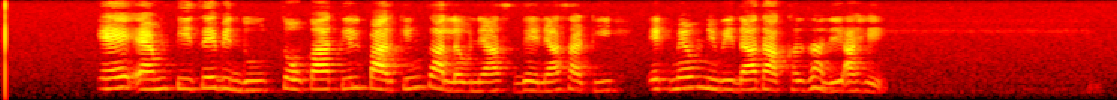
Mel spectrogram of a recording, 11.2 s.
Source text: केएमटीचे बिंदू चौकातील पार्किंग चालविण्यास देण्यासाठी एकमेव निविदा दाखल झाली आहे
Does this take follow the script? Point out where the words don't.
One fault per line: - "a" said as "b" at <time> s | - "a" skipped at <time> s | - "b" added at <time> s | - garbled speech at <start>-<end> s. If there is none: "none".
none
